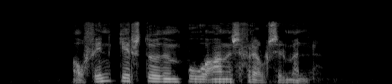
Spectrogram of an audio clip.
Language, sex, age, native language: Icelandic, male, 40-49, Icelandic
